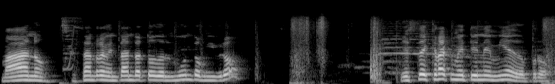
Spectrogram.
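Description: Streaming her gameplay live, this young woman from Colombia trades slangy banter and pumps up her viewers. She talks at an unhurried pace in a medium pitch, and faint music plays behind her.

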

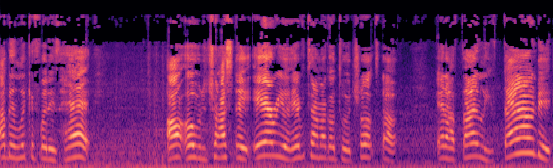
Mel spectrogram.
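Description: A woman's voice: high-pitched, a bit bright, rough recording. A woman, a truck driver chatting candidly to her phone in her truck cab and swearing freely. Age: 20s. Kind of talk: casual vlog chat. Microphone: phone held at arm's length.

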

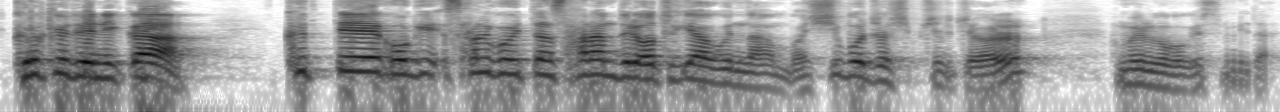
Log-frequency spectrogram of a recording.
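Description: A middle-aged pastor gives a dawn sermon in a church sanctuary, his somewhat high voice a bit bright. He preaches emphatically, constantly checking in with the congregation through quick rhetorical prompts, often asking "예?"

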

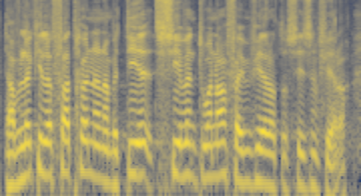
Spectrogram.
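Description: A man's voice: fairly high pitch, rapid-fire. A man with a South African accent, an Afrikaans speaker, preaching an earnest, pleading sermon full of rhetorical questions and restarts. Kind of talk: bilingual church sermon. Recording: long hall reverb.

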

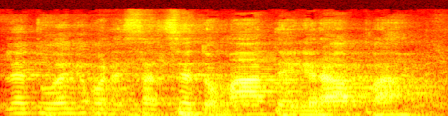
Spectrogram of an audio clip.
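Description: A man doing animated stand-up comedy on a live stage, shrieking into high voices. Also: moderate pace, gravelly, recorded from a distance, noisy background. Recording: roomy venue, from the mic, loud crowd.

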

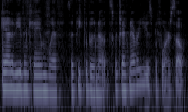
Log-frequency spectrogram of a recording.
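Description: A planner vlogger with a gravelly, lowish voice narrates her stickers at a fairly quick pace and a steady tone, seated at a table at home. She's sniffly from allergies and keeps the show-and-tell casual, with fillers and self-corrections. There's a little hiss or hum.

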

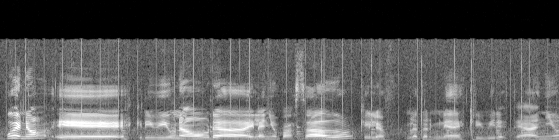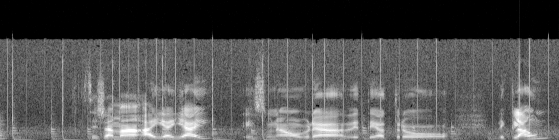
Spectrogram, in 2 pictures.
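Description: A woman's voice: medium pitch, a little slow, fairly bright tone. Young Argentine woman, interview guest, handheld mic outdoors, chatty with fillers, music under her. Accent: Argentine Spanish. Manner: chatty, laughs often, hesitant fillers. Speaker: guest actress and playwright. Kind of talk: casual TV interview. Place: outdoors by a plant wall.

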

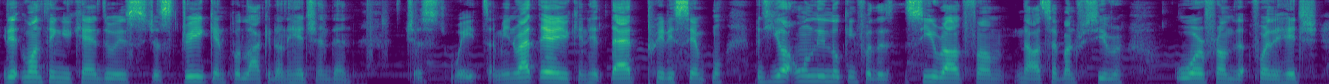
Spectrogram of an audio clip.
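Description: Smooth-voiced young man breaking down plays. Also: fairly high pitch, steady tone, moderate pace. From Austria. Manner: chatty and analytical, with offhand jokes. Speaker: video game strategy creator. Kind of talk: casual gameplay tutorial commentary.

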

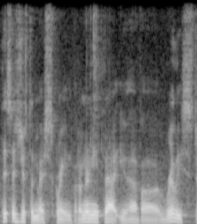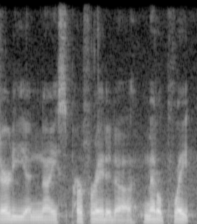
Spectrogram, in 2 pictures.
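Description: With a warm, fairly low voice, steady tone and normal speed, a thirtysomething DIY host talks through a repair while seated at a workbench board indoors in his living room. He thinks aloud with fillers and asides, and there's a little hiss or hum.

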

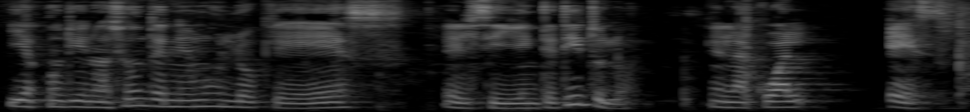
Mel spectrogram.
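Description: Someone reading bible verses and explaining them, slow measured delivery, mid pitch. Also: a little mellow. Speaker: Bible reader and commentator.

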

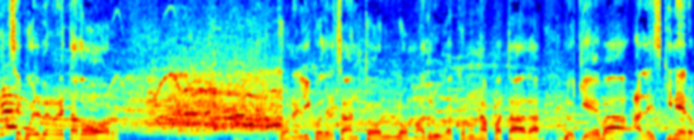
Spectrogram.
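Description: A high-voiced Mexican man works as a wrestling commentator, calling the moves with urgency and repeated warnings. A very loud crowd and heavy noise surround his voice. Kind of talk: excited lucha libre play-by-play commentary.

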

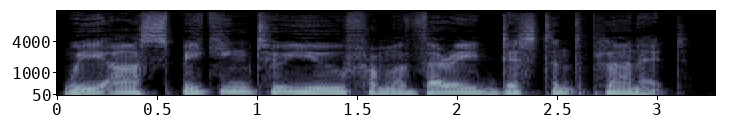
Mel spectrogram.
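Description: In studio-quality audio with no room sound, a man voices a telepathic alien for an audiobook, pitching himself fairly high, above his natural voice yet still close to everyday speech. His tone is a little mellow and his pace normal, and he sounds urgent, friendly, and earnest, phrasing each line carefully.

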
